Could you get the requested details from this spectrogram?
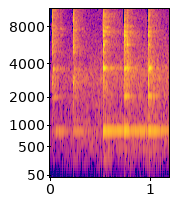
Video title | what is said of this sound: Do This After Buying a Used Harley! | what you're listening for is a really dead sound. If you've got a dead sound, then you've got a loose spoke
